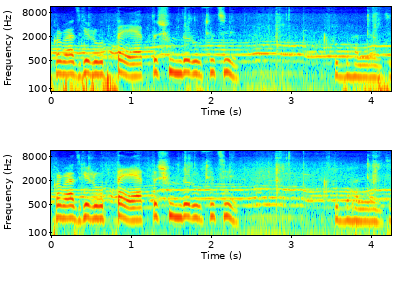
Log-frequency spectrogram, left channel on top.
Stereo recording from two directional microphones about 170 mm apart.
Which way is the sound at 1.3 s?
15° left (ahead or behind).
